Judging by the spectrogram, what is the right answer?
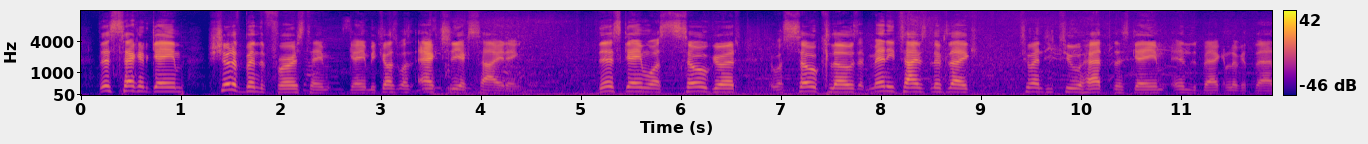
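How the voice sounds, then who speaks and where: Music plays behind a man whose pitch is fairly high and whose intonation is lively. His loudness swings widely. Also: moderate pace. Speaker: esports caster. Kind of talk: live commentary. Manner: animated.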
